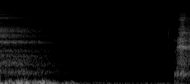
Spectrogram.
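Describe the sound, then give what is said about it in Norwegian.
During a breathing exercise, a slow, breathy exhale, breathing out over a count of eight, fades out over the first second, followed by near silence, then another soft airy breath begins at the end. No talking. “Så puste ut på åtte.”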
